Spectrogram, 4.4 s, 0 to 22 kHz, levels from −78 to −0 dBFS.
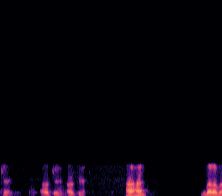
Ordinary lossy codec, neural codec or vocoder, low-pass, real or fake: none; none; 3.6 kHz; real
